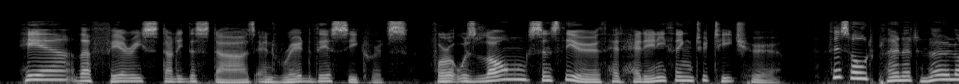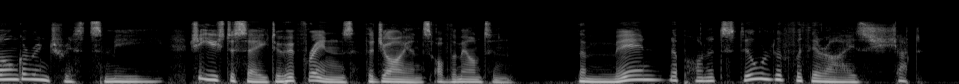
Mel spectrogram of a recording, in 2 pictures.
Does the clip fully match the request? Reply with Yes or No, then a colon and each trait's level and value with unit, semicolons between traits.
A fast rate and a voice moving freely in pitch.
No: average, 165 wpm; wide, 8.5 semitones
